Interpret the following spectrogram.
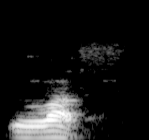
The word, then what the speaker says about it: laugh: L-A-F, laugh. GH com som de F.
